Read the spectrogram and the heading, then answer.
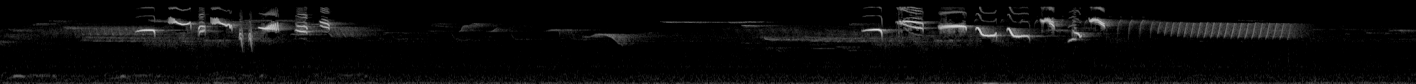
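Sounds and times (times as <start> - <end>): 
Collared flycatcher song of high squeaky whistled notes: 1.4 - 3.4, 8.7 - 11.1.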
